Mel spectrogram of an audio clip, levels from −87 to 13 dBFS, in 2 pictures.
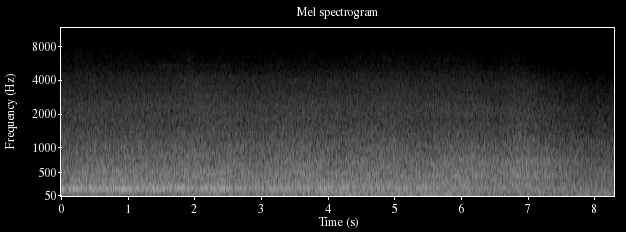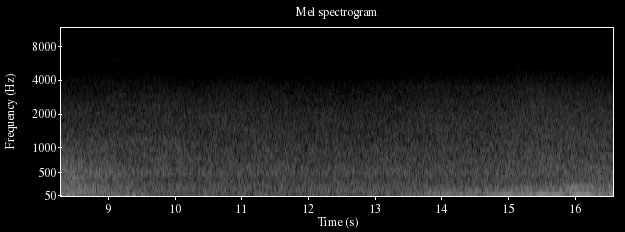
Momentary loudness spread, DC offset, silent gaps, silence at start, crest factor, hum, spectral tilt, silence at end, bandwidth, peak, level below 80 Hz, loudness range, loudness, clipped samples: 20 LU; under 0.1%; none; 0 s; 18 dB; none; -9 dB/octave; 0 s; 7.8 kHz; -18 dBFS; -48 dBFS; 19 LU; -34 LUFS; under 0.1%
